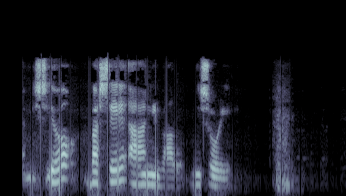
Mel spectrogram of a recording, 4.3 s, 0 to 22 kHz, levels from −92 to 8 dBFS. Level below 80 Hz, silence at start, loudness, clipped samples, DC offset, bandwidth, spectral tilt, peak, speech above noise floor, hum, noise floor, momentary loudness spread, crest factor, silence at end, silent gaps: -58 dBFS; 0.3 s; -18 LUFS; under 0.1%; under 0.1%; 8.2 kHz; -1.5 dB/octave; 0 dBFS; 50 dB; none; -70 dBFS; 17 LU; 22 dB; 0.7 s; none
